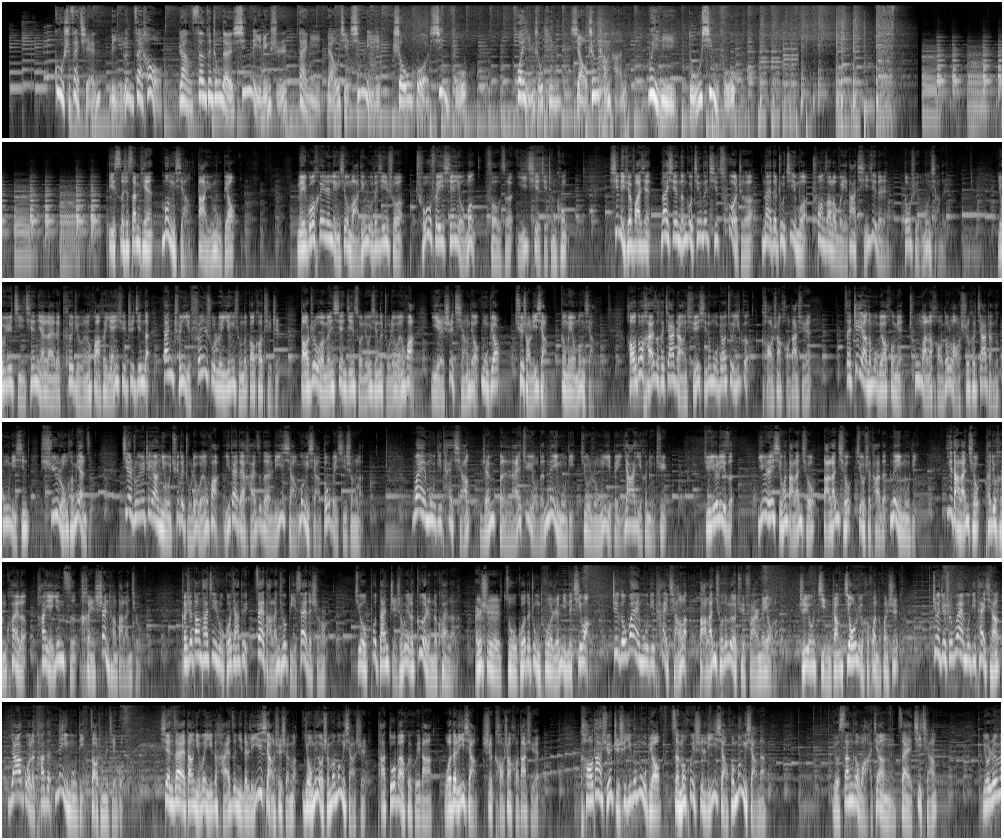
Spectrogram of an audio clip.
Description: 音频来源：吉林广播电视台 新闻综合广播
